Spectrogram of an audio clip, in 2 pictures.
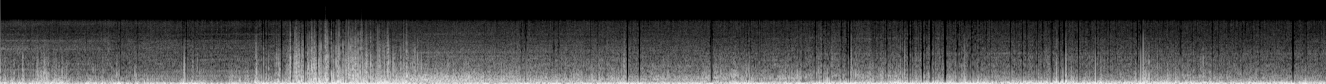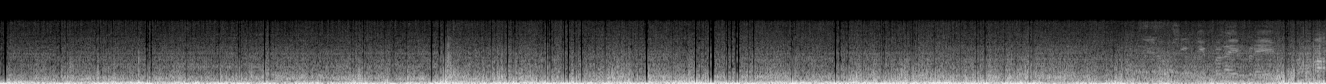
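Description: Heavy wind buffeting a camera microphone on a moving motor scooter, over the scooter's engine running along the road, with a brief louder rush about three seconds in.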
